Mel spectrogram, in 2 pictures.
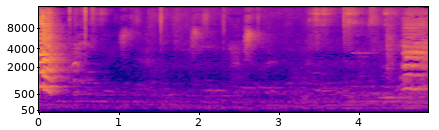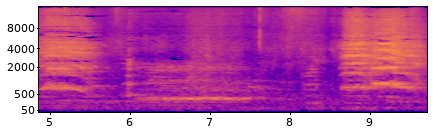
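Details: Bekisar, a green junglefowl hybrid, crowing from a distance: drawn-out harmonic crow phrases in the second half, with a further burst near the end, over steady low background noise.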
